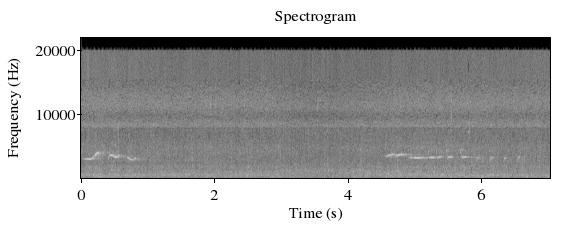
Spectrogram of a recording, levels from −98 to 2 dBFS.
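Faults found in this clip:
Train of clicks, 5.41 to 7.01 s, running to the end of the audio. Roughly 20 similar short pulses at about 10.7 per second, unevenly spaced, heard as ticking over the sound and peaking about 5 dB above it. Likely cause: interference from nearby equipment or a faulty connection or power supply injecting repeated pulses into the signal path.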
